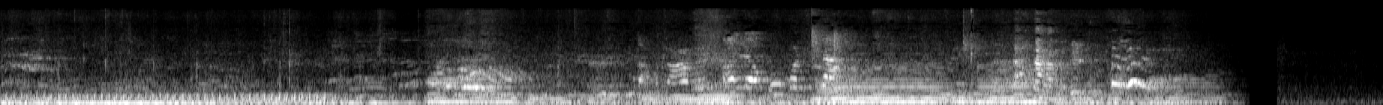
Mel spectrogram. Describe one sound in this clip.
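Children sing together loudly.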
